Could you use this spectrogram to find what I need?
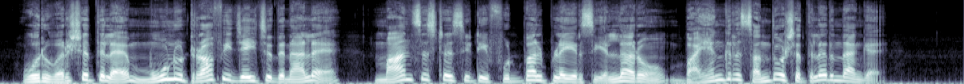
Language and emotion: Tamil, happy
